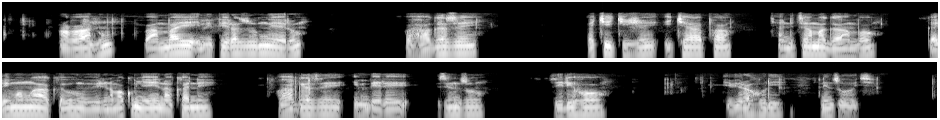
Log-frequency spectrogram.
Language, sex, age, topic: Kinyarwanda, male, 25-35, government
